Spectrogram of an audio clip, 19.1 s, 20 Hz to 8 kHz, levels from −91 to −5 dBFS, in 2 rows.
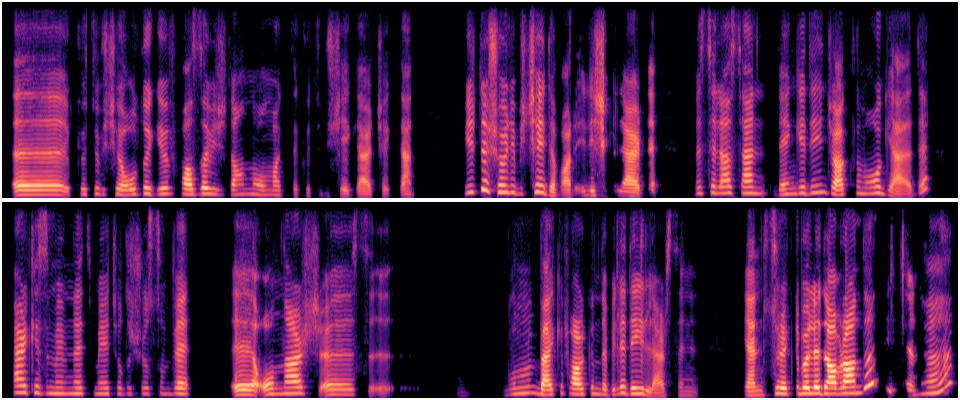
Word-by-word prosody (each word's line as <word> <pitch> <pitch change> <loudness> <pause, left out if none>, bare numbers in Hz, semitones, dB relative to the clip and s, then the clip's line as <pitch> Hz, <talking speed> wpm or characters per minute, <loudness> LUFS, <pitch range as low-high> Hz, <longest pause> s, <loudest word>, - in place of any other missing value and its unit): ııı, 185 -2 +3
kötü 205 +2 -13
bir 200 - -18
şey 200 -1 -4
olduğu 200 +5 -2
gibi 220 +1 -3
fazla 210 +2 +2
vicdanlı 200 +1 -9
olmak 185 -1 -9
da - - -20
kötü - - -29
bir - - -23
şey - - -13
gerçekten. - - -7 0.5
Bir 280 +1 -6
de 380 -2 +3
şöyle 285 -3 -1
bir 220 - -13
şey 290 +1 0
de - - -4
var 125 0 -2
ilişkilerde, 160 -2 -2 0.4
mesela, 250 +1 -3
sen 245 -1 -1
denge 220 +5 -5
deyince 265 -4 -2
aklıma 230 +5 -1
o 255 - -2
geldi. 400 - -4 0.4
Herkesi 270 -2 0
memnun 230 -1 -8
etmeye 225 -1 -7
çalışıyorsun 225 0 -17
ve, 220 -1 +1 0.4
eee, 195 0 +4
onlar, 235 +3 +1
ııı, 200 +1 -3
se 430 - -21
ı 440 0 -16 1.1
bunun 230 +4 -10
belki 195 +6 +5
farkında 210 -2 +1
bile 250 +5 -3
değiller 150 - -1
senin, 160 -1 -20 0.5
yani, 165 +1 +2
sürekli 225 +5 0
böyle 240 0 +8
davrandığın 240 +5 +8
için 220 - -10
Hı 240 - -2
hı. - - -2
225 Hz, 165 wpm, -21 LUFS, 195-240 Hz, 1.1 s, böyle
